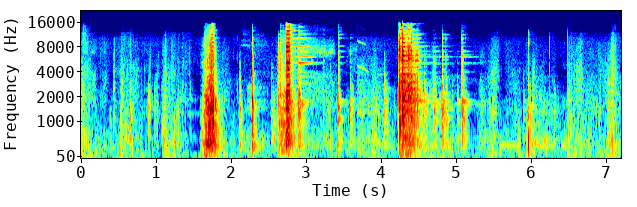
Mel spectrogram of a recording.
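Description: A wooden field gate being handled and shut, with loud knocks at about two, three and four seconds in. Lighter footsteps on a stony track follow.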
